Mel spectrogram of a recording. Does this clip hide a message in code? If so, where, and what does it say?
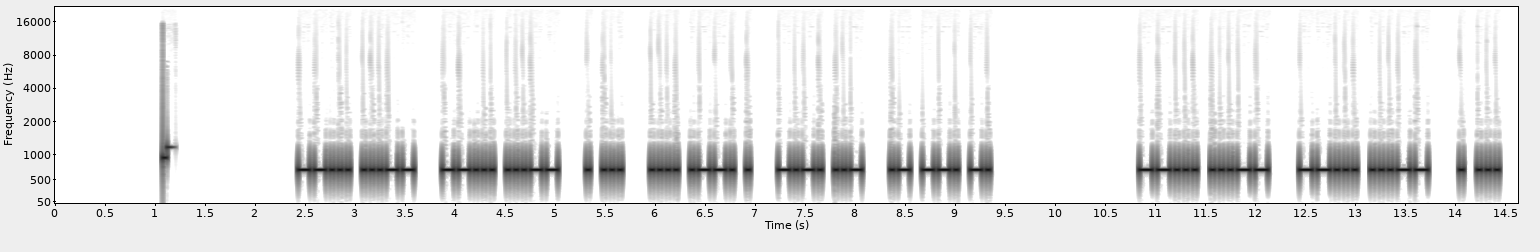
Yes: Morse code from 2.5 to 14.5 s, heard as a keyed tone, about 28 wpm, 700 Hz. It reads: 73 73 ES HPE CU AGN 73 73 ES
